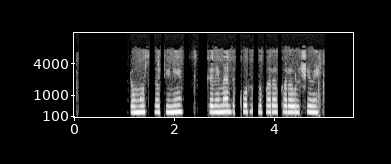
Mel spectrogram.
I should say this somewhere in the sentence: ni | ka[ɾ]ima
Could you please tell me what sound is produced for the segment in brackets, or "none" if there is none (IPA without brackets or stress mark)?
l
